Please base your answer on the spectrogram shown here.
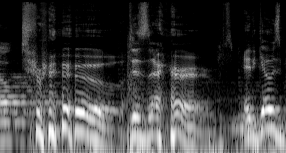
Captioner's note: laughing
